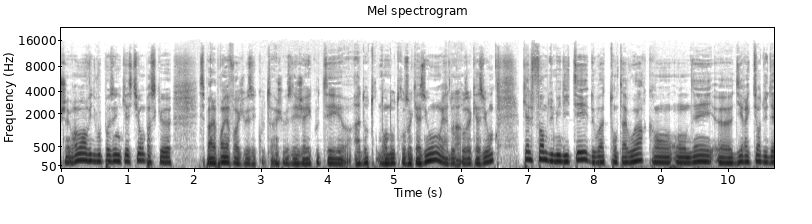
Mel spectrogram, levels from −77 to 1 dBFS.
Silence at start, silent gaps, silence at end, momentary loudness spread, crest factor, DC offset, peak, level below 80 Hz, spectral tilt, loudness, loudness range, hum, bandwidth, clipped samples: 0 s; none; 0 s; 6 LU; 14 dB; under 0.1%; -2 dBFS; -32 dBFS; -6 dB/octave; -16 LUFS; 2 LU; none; 15.5 kHz; under 0.1%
